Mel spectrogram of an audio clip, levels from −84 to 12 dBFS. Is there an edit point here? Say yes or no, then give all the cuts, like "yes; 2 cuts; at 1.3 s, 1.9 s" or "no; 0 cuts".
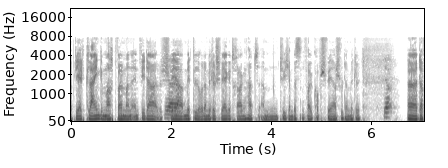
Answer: no; 0 cuts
